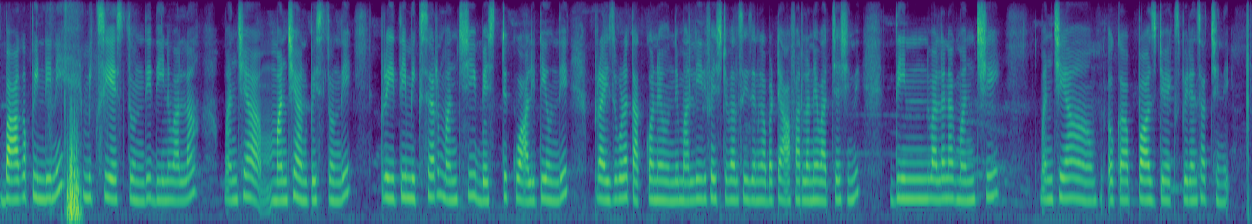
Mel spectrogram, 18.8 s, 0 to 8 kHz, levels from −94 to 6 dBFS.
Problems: background sounds at intervals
